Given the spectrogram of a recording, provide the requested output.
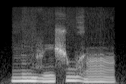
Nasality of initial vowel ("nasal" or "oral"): nasal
